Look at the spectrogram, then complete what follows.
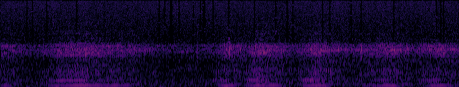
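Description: ATV engine revved in short, repeated bursts as the throttle is opened and let off at low speed, the pitch rising and falling with each burst.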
